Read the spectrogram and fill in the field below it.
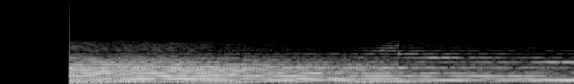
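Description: From 0 to 0.70 s there is only digital silence, and then the sound begins abruptly at 0.70 s mid-event. This is a cut-off start: capture began late, so the onset is missing and the audio appears at full level with no natural attack or fade.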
